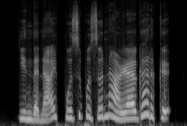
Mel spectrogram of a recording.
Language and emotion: Tamil, happy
